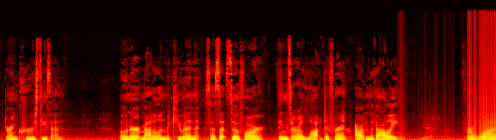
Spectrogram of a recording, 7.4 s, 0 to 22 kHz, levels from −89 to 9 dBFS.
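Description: The audio is clean until 5.96 s, then a block size mismatch (padded) runs to the end. Each block is topped up with zeros, producing a 93.8 Hz buzz and playback slowed to 0.625 speed, which fits 512-sample reads. The waveform shows regular gaps, and the spectrogram shows harmonic stripes.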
